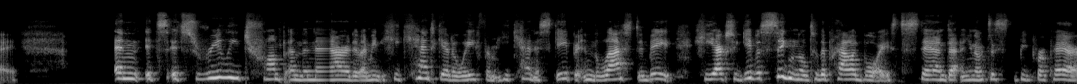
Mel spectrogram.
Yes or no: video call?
yes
